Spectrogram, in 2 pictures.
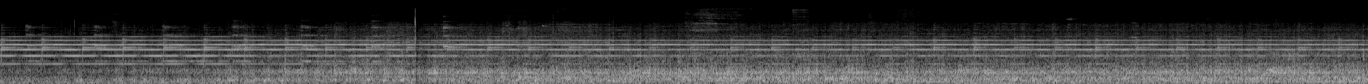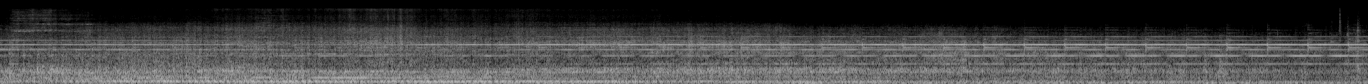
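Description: Metra commuter train passing through a grade crossing. The crossing bells ring steadily throughout and the wheels clack over the rails. About halfway through, the EMD F40PH diesel locomotive goes by and a low engine drone swells for several seconds, then fades.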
